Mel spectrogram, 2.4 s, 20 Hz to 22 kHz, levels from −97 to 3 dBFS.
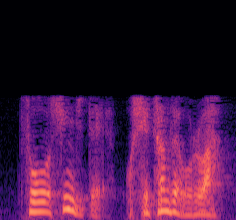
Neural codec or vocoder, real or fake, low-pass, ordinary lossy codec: none; real; 3.6 kHz; none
